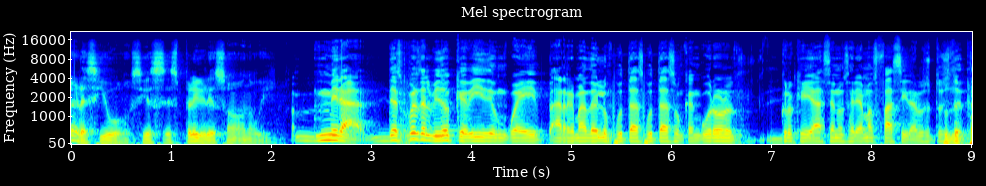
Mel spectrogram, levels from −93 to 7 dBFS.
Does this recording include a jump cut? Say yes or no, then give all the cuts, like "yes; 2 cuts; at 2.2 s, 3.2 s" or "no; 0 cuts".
yes; 4 cuts; at 2.1 s, 5.7 s, 7.1 s, 7.5 s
